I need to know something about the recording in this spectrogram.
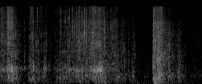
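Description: Clear plastic wrapping crinkling as it is pulled off a glass tumbler, with one sharp click about one and a half seconds in.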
